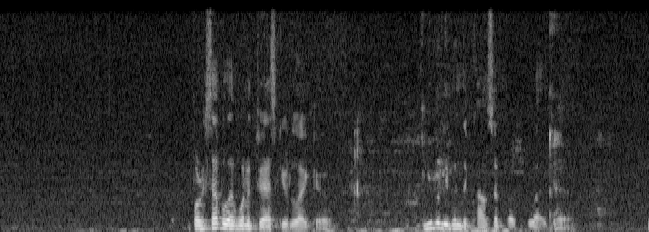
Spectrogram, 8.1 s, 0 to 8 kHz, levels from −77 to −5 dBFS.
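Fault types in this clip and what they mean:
Speech suppressed in double talk: From 5.26 to 6.93 s the speech dips by around 10 dB in pieces, about a second in total. Both sides seem to talk at once here. The echo canceller likely could not tell this talker from the far-end echo, so it pulled both down.
Echo leak: From 7.35 to 7.71 s a faint delayed copy of the speech comes back, roughly 30 dB below it and 402 ms late. This is likely loudspeaker sound that an echo canceller failed to remove before sending it back.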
